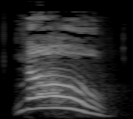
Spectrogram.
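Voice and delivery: high, loud fiery sermon call, each item flung out; preaching at full force. Acted. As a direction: drive the list home and rally the room to shout back. Preacher's shouted answer.

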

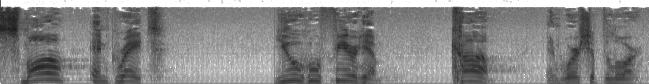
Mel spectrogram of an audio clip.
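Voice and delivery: slow, stretched-out summons, easing at the end; invitation to worship. Acted. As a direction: invite everyone in, phrase by measured phrase. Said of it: "It's an invitation".

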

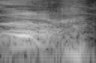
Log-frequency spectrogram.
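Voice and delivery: throaty burst of disgust; exasperated ugh. Acted. Preacher showing anger spilling out, exasperated ugh. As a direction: let pent-up anger burst out.

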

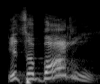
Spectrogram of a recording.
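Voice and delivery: high, loud crowd answer, called out together; crowd shouting back. Retold or imitated. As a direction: shout it back like five hundred people. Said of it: "they all shouted back".

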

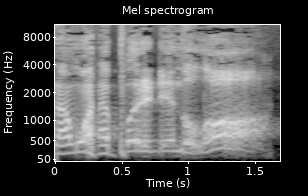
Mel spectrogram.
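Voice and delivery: high, mock-grand proclamation; hammed-up divine decree. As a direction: proclaim it as a playful God. Voices God decreeing the law.

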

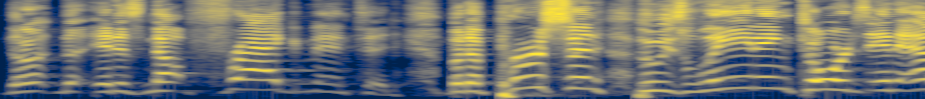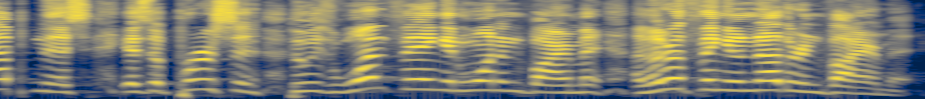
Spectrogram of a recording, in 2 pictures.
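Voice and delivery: normal talking voice

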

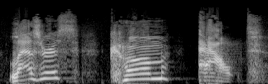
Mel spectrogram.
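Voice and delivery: firm order, each word set apart; authoritative command. Acted. Jesus calling Lazarus from the grave, authoritative command. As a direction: command it with pauses between the words. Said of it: "It's a command".

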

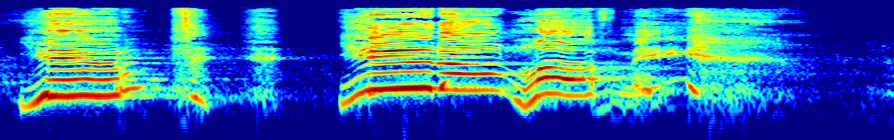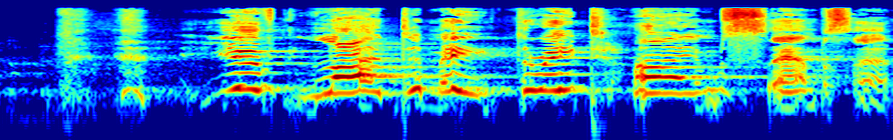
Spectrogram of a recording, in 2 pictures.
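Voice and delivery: hammed-up imitation of a whimpering woman; whimpering Delilah. Preacher mocking Delilah's tearful complaint to Samson, in a high, hammed-up whine. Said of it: "All that whimpering and crying".

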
